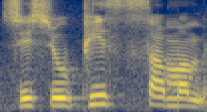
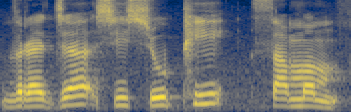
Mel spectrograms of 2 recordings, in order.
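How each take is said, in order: First: The words are joined with a doubled s sound. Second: The two words are said separately.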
